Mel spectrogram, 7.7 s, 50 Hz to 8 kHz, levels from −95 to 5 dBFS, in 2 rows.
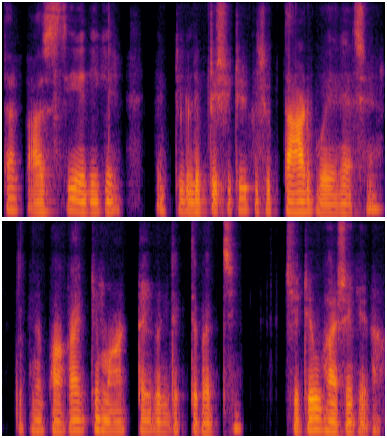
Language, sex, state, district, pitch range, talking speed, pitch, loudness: Bengali, male, Odisha, Nuapada, 100-115 Hz, 170 wpm, 105 Hz, -24 LUFS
